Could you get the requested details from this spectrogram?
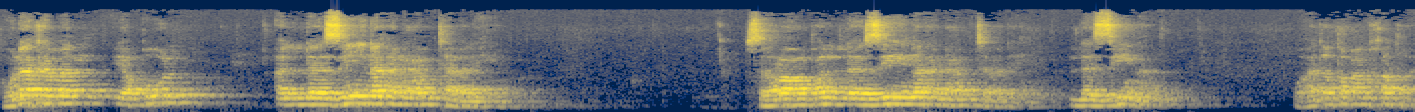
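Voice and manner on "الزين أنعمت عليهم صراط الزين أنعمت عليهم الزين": "الذين" said with a z, "allazina"; dhal as zay. Shown as a demonstration. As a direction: recite الذين with a buzzing z. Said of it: "وليست الزاي".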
